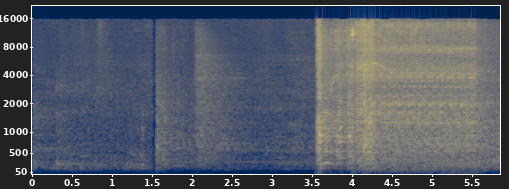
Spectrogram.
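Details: VW diesel car after starter motor repair (stripped mounting bolt thread in housing repaired, new bolt, worn brushes replaced): quiet lead-in, clean crank, engine catches and settles to steady run with no screech on disengagement.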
